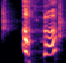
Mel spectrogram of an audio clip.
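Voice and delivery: short mocking laugh; a playful laugh; teasing laugh. Laugh between lines.

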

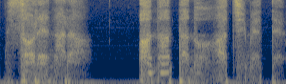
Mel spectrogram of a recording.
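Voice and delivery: breathy whisper at the ear. Acted. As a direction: breathe the words into their ear. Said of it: "うたなさんの吐息が耳にかかって".

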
